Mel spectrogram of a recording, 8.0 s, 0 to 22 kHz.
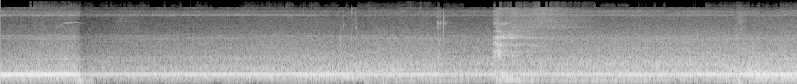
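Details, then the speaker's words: A vintage 1970s Whirlpool 6000 BTU air conditioner with a Seeger compressor (owner leans reciprocating, unsure versus rotary) and GE fan motor draws 390 W on compressor alone, then the fan is switched to low. Steady even hum, refrigerant hiss, smooth fan rush; running normally. "to me it just sounds more like a reciprocating than a [Music] rotary I can hear the refrigerant hissing"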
